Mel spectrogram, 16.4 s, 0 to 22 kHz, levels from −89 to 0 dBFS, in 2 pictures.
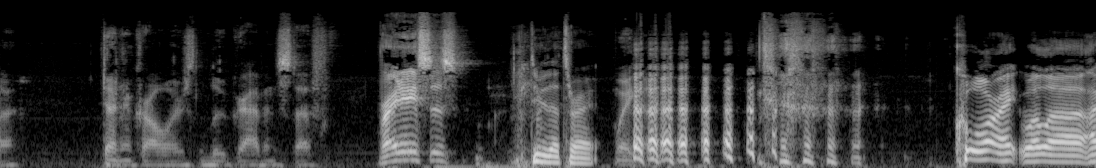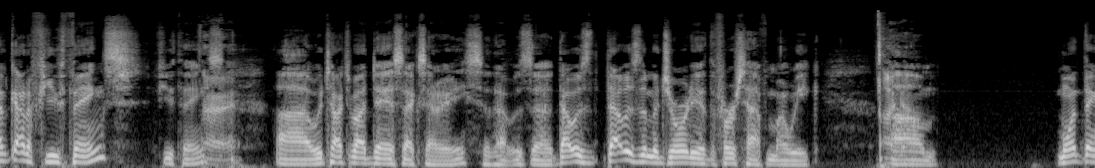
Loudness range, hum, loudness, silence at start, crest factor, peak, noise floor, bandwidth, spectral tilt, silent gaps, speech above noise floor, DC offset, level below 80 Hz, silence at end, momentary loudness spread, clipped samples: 3 LU; none; -21 LUFS; 0 s; 20 dB; -2 dBFS; -66 dBFS; 16 kHz; -4 dB/octave; none; 45 dB; under 0.1%; -48 dBFS; 0 s; 18 LU; under 0.1%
